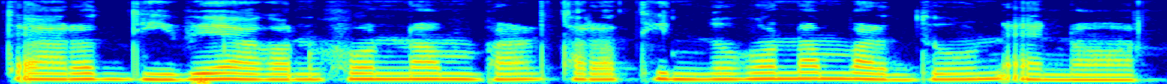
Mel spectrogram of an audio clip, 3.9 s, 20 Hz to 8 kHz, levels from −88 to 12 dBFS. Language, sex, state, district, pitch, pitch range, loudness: Chakma, female, Tripura, Dhalai, 200 Hz, 190-205 Hz, -16 LUFS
